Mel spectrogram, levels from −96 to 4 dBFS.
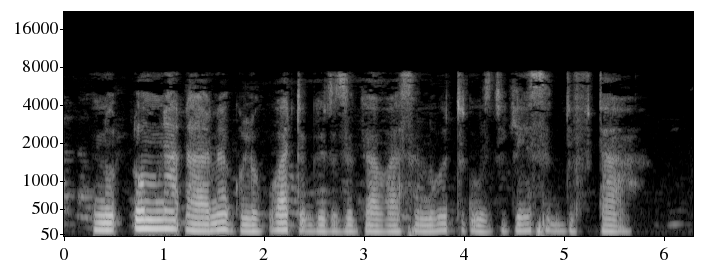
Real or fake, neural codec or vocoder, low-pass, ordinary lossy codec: real; none; 7.2 kHz; AAC, 48 kbps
